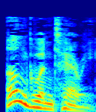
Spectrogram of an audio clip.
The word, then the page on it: unguentary: British English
